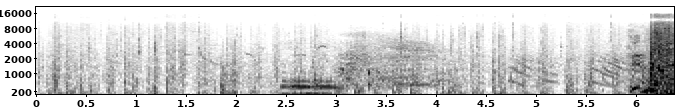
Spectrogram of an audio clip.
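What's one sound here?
A horse's hooves gallop over the ground.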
